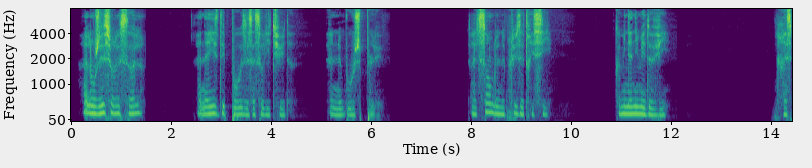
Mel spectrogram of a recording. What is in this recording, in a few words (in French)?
Narration Drame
